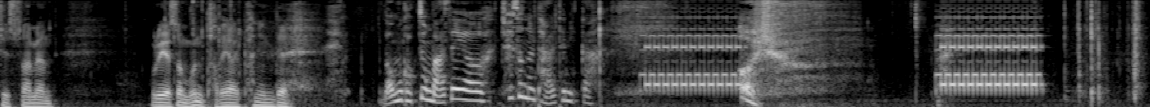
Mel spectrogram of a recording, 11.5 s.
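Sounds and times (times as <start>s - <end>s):
speech: 0.0s - 0.8s, 1.5s - 6.5s, 7.4s - 7.9s
telephone bell ringing: 6.4s - 7.9s, 9.4s - 10.6s.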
